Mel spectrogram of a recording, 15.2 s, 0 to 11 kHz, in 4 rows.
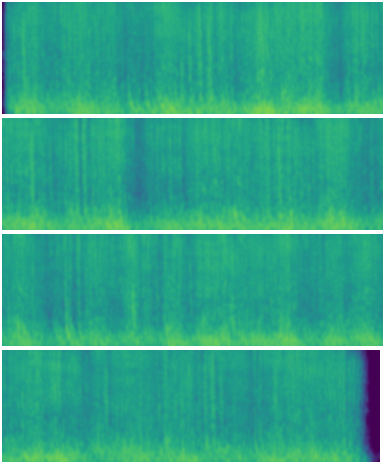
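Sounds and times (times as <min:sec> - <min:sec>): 
ability charge rubber swarm effect: 0:00.1 - 0:15.0.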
